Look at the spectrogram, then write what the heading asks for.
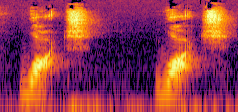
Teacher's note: Não tem nenhum som de vogal depois. Ch. Isso significa que quando nós tivermos o verbo watch ou qualquer um dos verbos que a gente vai tratar na sequência, nós não adicionamos nenhum som de vogal depois.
